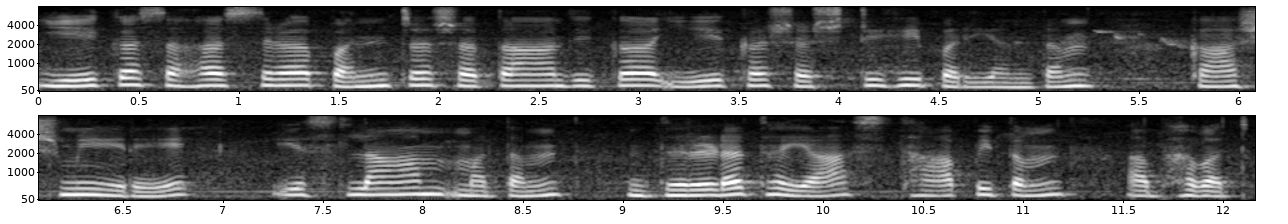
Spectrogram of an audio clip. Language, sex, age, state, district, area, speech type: Sanskrit, female, 18-30, Karnataka, Bagalkot, rural, read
